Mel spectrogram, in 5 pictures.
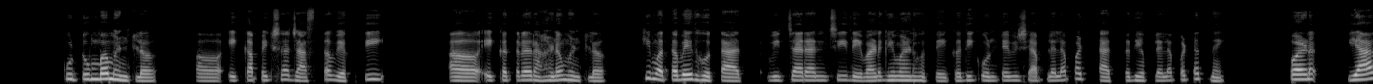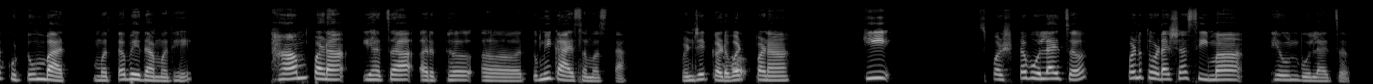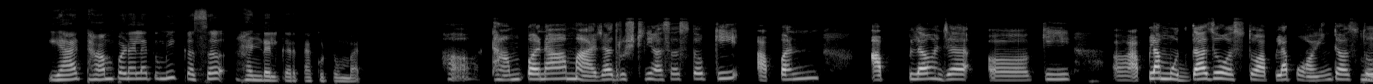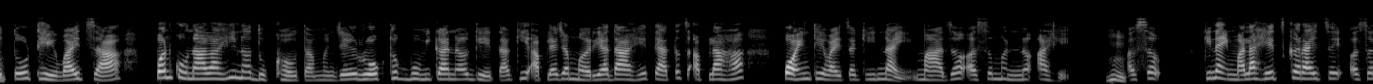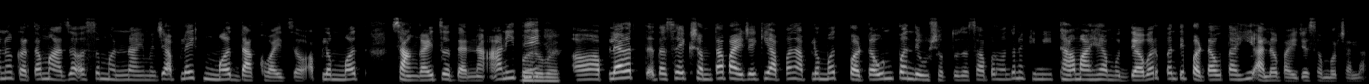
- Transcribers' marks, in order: other background noise; other noise; in English: "हँडल"
- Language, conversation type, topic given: Marathi, podcast, कुटुंबातील मतभेदांमध्ये ठामपणा कसा राखता?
